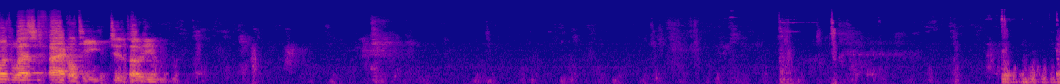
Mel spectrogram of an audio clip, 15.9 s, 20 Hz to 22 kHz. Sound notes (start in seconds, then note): 2.8 silence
